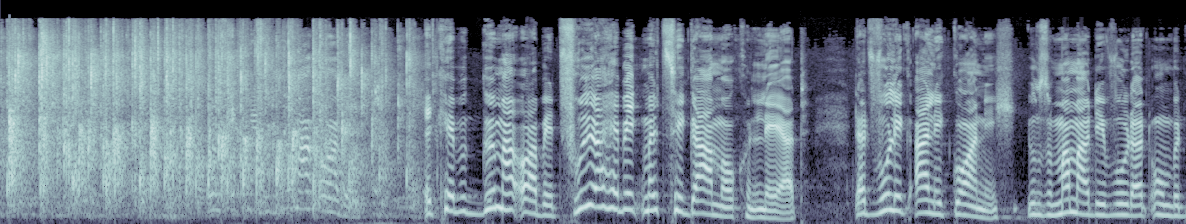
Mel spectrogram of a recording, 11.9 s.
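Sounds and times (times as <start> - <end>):
audience applause: 0.0 - 4.3
speech: 4.2 - 11.8.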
